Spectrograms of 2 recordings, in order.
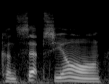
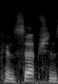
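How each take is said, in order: First: The name is pronounced with Spanish sounds. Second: The name is pronounced with English sounds.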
